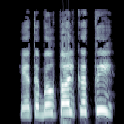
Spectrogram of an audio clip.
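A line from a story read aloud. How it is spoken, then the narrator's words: Shout. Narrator (Russian): закричала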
